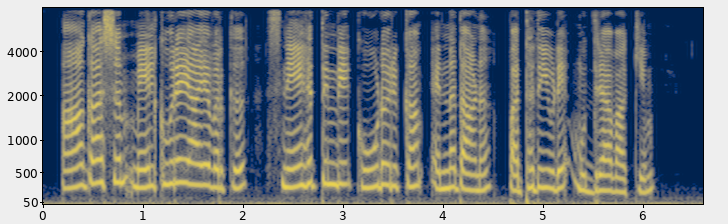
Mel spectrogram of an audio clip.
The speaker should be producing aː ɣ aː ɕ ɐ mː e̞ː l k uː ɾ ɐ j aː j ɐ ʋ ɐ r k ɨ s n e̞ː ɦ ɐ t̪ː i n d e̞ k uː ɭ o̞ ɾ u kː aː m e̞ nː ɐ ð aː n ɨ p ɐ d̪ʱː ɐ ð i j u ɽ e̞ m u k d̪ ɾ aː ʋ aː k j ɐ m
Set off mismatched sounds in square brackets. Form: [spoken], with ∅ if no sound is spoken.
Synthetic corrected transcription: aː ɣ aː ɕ ɐ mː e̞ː l k uː ɾ ɐ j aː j ɐ ʋ ɐ r k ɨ s n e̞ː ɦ ɐ t̪ː i n d e̞ k uː [ɽ] o̞ ɾ u kː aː m e̞ nː ɐ ð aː [ɳ] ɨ p ɐ d̪ʱː ɐ ð i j u ɽ e̞ m u [∅] d̪ ɾ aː ʋ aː k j ɐ m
